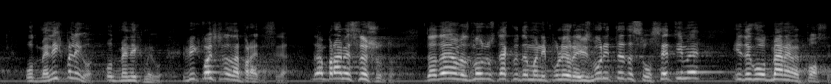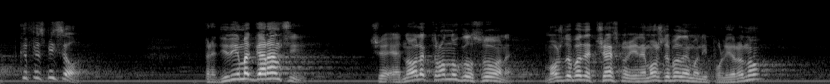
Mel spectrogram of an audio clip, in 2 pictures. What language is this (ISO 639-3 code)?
bul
